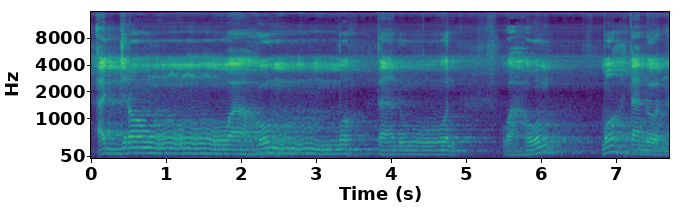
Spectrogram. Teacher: ada mim mati lagi Pak, ketemu mim, namanya idgham mimi atau idgham mutamathilan. Idgham itu memasukkan, mutamathilan itu yang bersamaan hurufnya.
